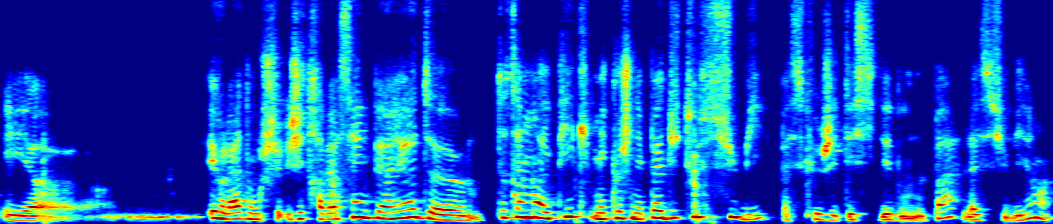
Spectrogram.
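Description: A woman with a high-pitched voice talks at a moderate pace, her intonation lively and her speech almost free of pauses. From France. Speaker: dancer and dance teacher. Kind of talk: casual interview. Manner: halting, many fillers.

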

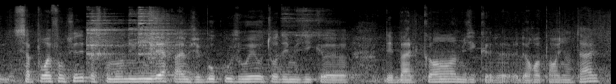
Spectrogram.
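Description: There is noticeable background noise as a man of medium pitch talks very fast with fairly even intonation. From France, Lyon area. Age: 50s. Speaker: clarinettist and music teacher. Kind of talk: interview. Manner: hesitant, many fillers.

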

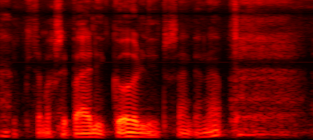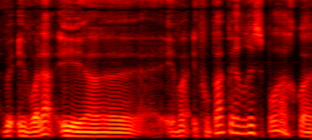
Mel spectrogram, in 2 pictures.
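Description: At a moderate pace, a man speaks in a very deep, low pitch with a dark, mellow tone. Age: 40s. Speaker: actor and clown. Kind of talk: radio interview. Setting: radio studio.

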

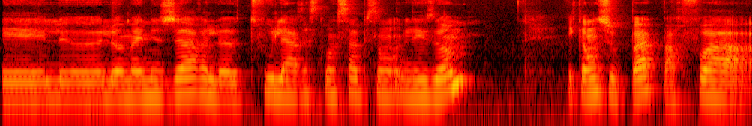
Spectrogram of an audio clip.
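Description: Medium-pitched speech from a woman, its intonation fairly even. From Syria. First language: Arabic (speaking French). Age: 20s. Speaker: student. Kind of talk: interview. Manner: halting.

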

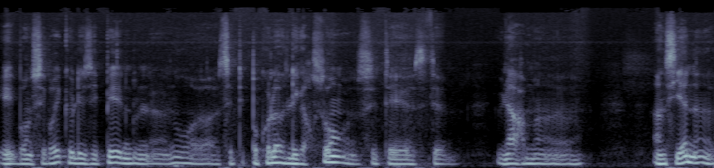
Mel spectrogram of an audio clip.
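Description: With a Catalan accent, a man speaks at medium pitch and a fairly slow pace. His dark, mellow tone is somewhat breathy, and his intonation is fairly even. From Montpellier, France. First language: Catalan (speaking French). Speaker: retired school administrator. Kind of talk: testimony. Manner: halting.

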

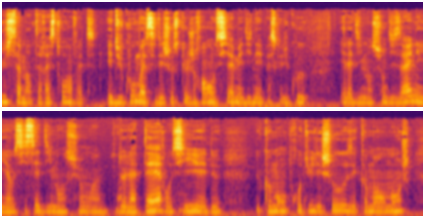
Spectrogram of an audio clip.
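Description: Fairly quick speech from a woman, with audible echo from the room. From rural France. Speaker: architect and chef. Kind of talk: interview. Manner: halting.

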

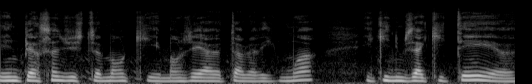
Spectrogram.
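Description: A woman with a fairly low pitch and a dark, mellow tone speaks at a moderate pace with fairly even intonation. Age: 70s. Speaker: retirement home resident. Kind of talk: interview. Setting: her bedroom in a retirement home. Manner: halting.

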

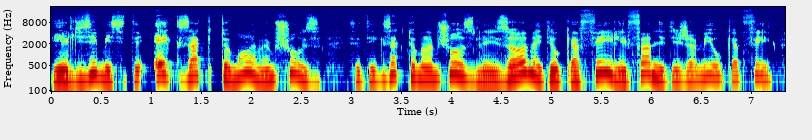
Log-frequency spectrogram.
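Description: In a dry, close recording with no echo, a woman with a dark, mellow tone and medium pitch talks at a fairly quick pace, her pitch swinging very widely. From Algeria. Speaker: retired teacher, activist. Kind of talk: radio interview. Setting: on location outside the studio.

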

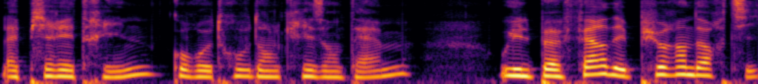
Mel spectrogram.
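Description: On a very clean recording with a silent background, a woman with a medium pitch and a dark, mellow tone speaks at a fairly quick pace with ordinary pitch variation. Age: 20s. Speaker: podcast host. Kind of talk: scripted narration.

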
